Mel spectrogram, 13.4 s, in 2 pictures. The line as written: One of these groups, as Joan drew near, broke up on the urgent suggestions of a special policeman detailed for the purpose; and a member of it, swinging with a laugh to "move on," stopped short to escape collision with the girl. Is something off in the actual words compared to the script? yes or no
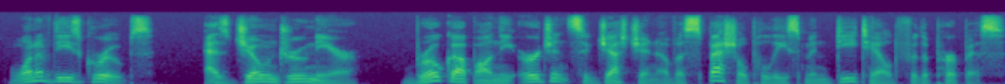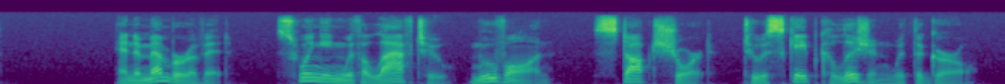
yes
